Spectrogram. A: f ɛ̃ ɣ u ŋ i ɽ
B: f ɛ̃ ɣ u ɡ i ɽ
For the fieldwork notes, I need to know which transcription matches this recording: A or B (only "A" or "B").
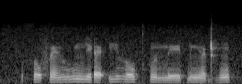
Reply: A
